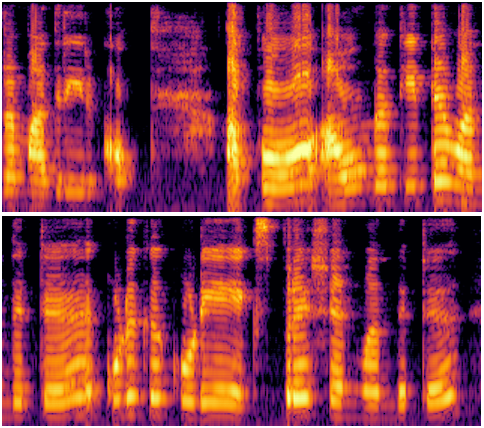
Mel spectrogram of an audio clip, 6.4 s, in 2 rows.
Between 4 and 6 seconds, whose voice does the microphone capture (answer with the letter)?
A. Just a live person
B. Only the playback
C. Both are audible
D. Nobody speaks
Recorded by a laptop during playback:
B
